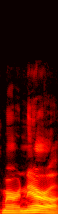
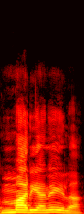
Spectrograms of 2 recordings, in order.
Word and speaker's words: Marianela: Like, growing up, going to school, they would call me, like, marinera. And I'm like, guys, no es tan difícil. Yeah. Marianela.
